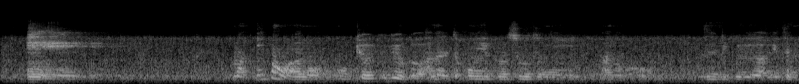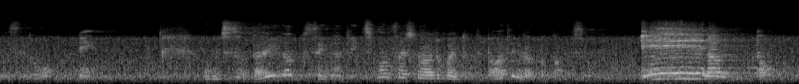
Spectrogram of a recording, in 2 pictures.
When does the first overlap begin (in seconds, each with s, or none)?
none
